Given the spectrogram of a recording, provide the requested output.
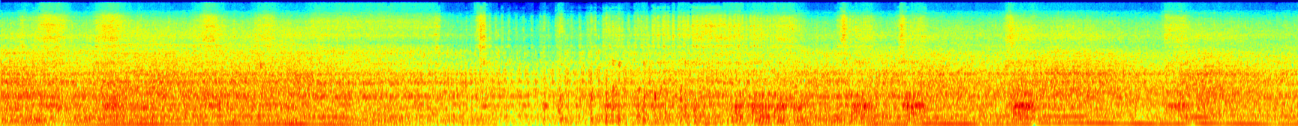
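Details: Boat motor after manifold install, water flushed through ear muffs: idle hunts and stumbles, the low beat rising and sagging unevenly; rough idle as timing is off and carburetor needs rebuilding, oil still free of water.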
